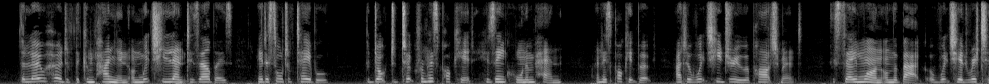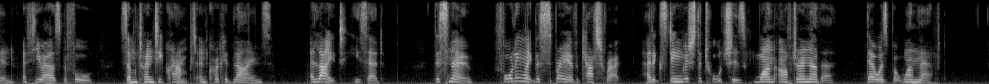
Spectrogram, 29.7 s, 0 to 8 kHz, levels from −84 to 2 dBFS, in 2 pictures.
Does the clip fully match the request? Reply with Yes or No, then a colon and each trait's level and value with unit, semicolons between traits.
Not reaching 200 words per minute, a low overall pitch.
No: average, 170 wpm; high, 235 Hz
